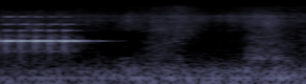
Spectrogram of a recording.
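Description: A steady, high electronic tone, like a phone's ring or alert, holding and then fading out just under a second in, leaving quiet room tone.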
